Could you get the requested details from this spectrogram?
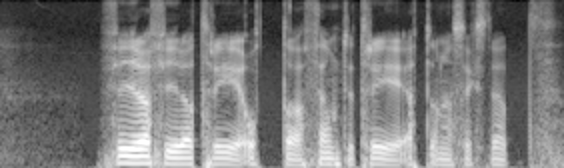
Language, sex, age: Swedish, male, 22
